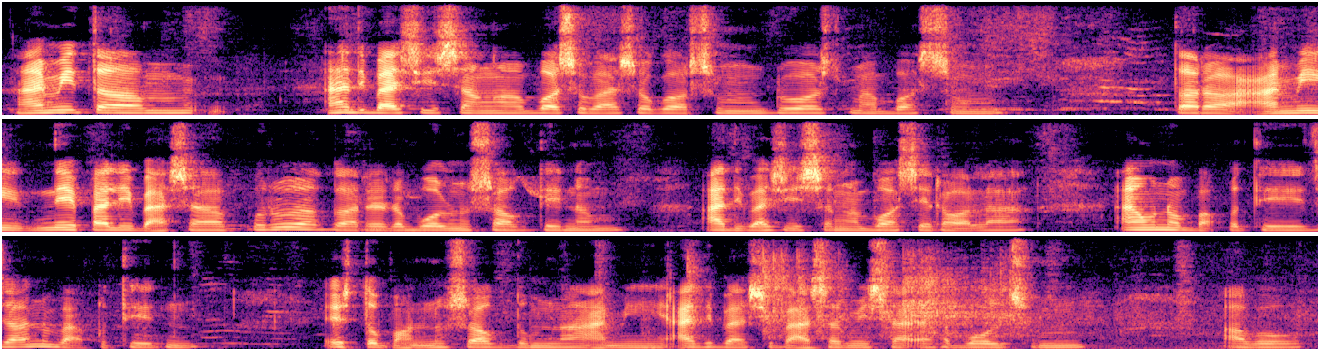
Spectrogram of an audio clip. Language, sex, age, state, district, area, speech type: Nepali, female, 60+, West Bengal, Jalpaiguri, urban, spontaneous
